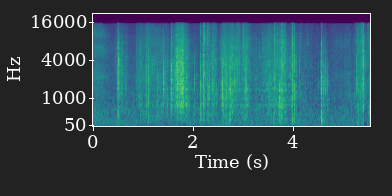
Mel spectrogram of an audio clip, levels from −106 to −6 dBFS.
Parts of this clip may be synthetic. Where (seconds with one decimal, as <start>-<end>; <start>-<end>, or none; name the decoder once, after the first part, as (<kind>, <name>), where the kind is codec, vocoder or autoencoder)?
0.0-1.2 (vocoder, Vocos); 2.6-3.1; 4.8-5.6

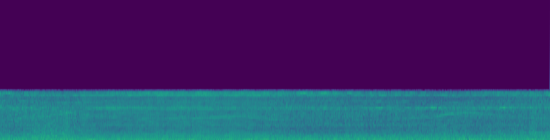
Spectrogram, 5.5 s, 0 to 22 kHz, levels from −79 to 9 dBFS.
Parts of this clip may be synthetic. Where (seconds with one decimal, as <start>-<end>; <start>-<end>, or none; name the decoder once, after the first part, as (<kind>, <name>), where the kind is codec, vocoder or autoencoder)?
0.8-2.7 (vocoder, Vocos)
